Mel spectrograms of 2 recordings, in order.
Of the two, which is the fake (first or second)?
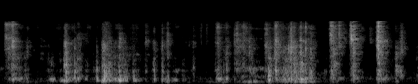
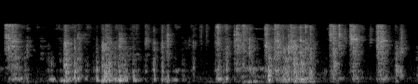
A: first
